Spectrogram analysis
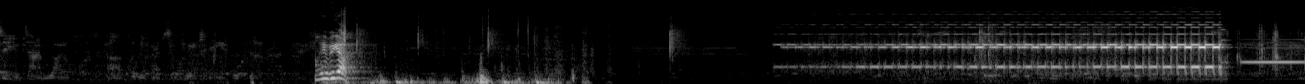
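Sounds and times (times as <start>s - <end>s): emergency alert attention tone: 7.8s - 12.3s.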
